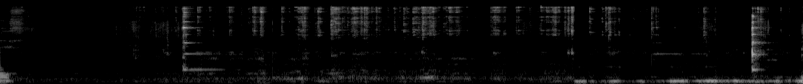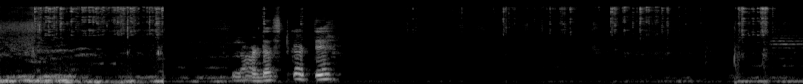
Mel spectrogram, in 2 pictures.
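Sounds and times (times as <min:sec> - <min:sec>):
bangle clinking against glass: 0:01.2 - 0:09.7, 0:12.6 - 0:16.0.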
